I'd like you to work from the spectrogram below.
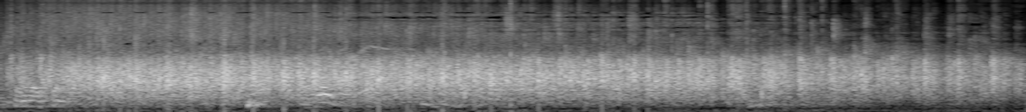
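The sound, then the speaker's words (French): Sustained audience applause for the panelists, a dense, steady wash of many hands clapping that stays loud for about ten seconds and thins slightly toward the end. “Et puis, euh, après, on pourrait les applaudir, tout le monde”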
